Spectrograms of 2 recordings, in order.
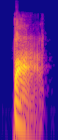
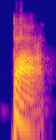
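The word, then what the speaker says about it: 八: So here, number 8 in Cantonese will be pronounced bat. Bat. So we don't need to emphasize in the end the T. So we only pronounce bat. Bat is enough.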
